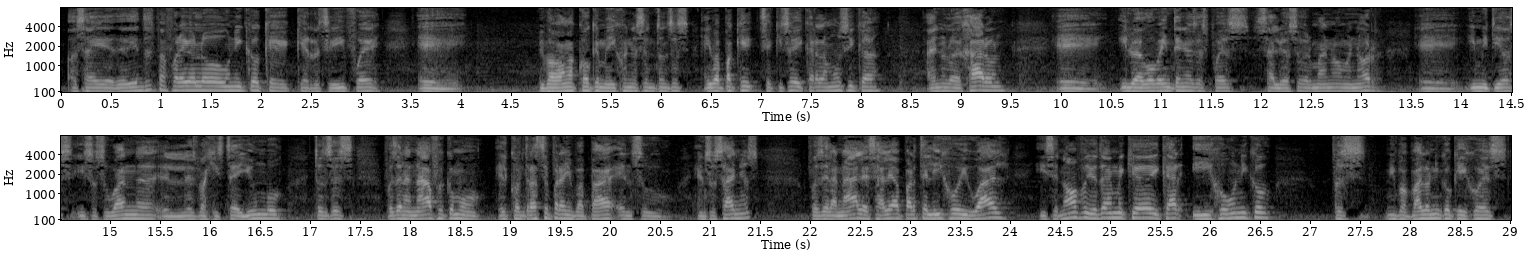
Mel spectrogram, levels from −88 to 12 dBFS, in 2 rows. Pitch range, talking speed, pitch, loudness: 120-145 Hz, 220 wpm, 130 Hz, -30 LUFS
